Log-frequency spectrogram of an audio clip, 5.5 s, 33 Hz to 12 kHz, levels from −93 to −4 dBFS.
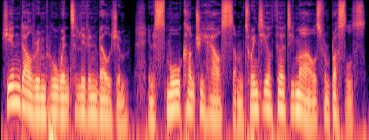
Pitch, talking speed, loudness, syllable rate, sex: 100 Hz, 215 wpm, -16 LUFS, 5.6 syllables/s, male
